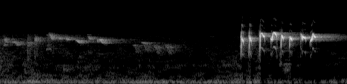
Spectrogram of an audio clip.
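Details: Grey-cheeked bulbul, called cucak wilis or rengganis, sings a descending whistled warble, falls silent briefly, then bursts into rapid loud chirps at high pitch, quiet hum behind.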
